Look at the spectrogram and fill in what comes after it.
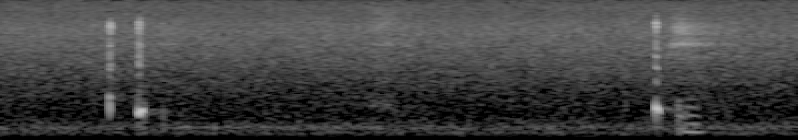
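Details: Person with hiccups: soft, abrupt hiccups in a quiet room, a pair close together and then another about three seconds later.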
